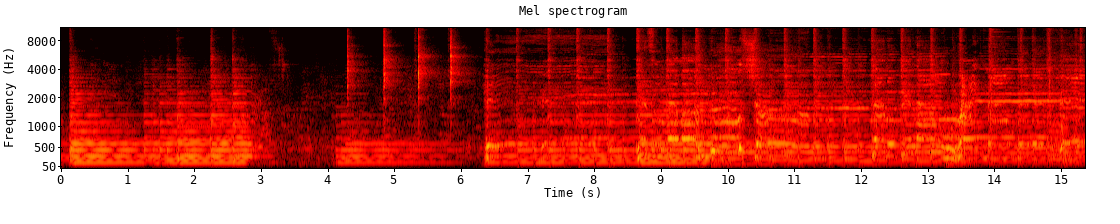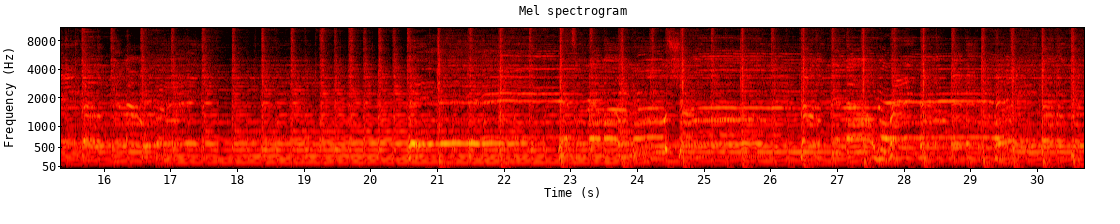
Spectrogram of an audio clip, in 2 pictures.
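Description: Live rock band starting a song: guitar chords ring out twice, the second time over a few sharp clicks, then drums come in about six seconds in and the full band plays on with singing.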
